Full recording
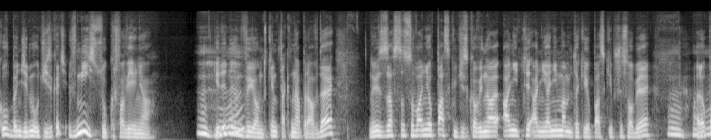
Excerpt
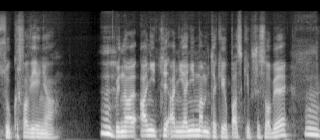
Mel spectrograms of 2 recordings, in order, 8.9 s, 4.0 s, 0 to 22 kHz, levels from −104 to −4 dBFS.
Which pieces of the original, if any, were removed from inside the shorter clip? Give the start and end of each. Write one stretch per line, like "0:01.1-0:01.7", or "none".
0:02.7-0:06.0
